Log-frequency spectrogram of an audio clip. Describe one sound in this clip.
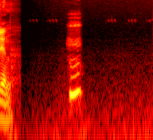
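A young woman speaks gently and close by.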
